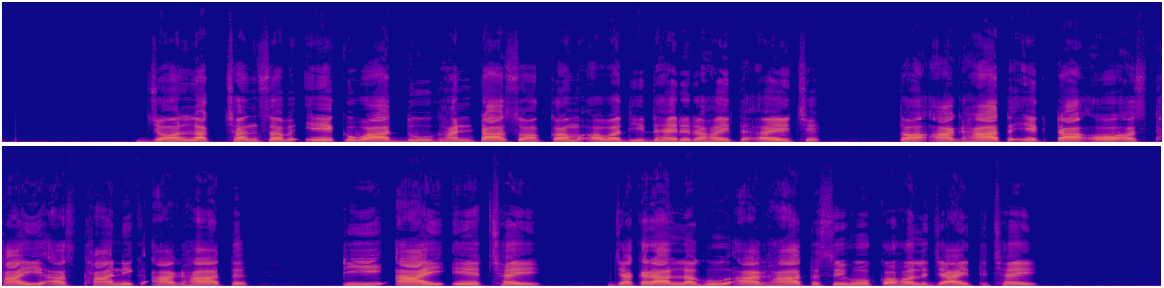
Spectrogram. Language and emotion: Maithili, neutral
